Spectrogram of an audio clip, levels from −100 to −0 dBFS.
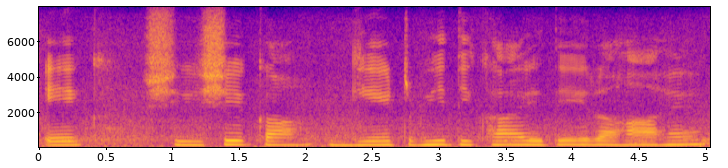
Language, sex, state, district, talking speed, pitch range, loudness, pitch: Hindi, female, Bihar, West Champaran, 105 wpm, 200-210 Hz, -19 LUFS, 205 Hz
